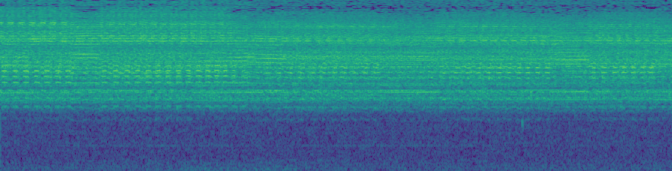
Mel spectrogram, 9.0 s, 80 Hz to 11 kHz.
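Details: Kaempfer's cicadas in a lively chorus at a bend on the old Route 106 mountainside, Pinghe Village, Taiwu Township, Pingtung County, at 17:30 on 19 May 2016, recorded on a Canon PowerShot SX700 HS: dense, steady high buzzing with a fast pulsing shimmer throughout.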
